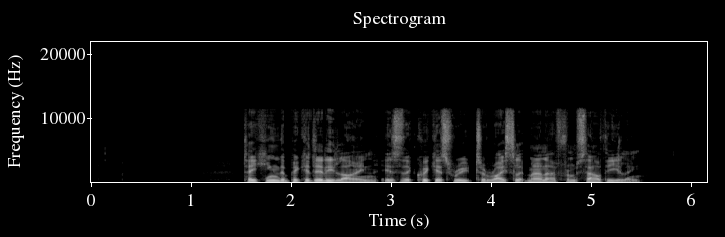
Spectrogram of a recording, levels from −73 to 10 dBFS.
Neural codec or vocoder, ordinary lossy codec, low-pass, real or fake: none; none; none; real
